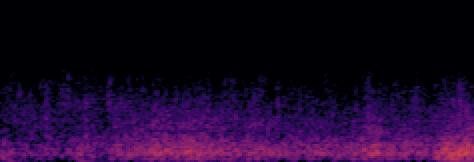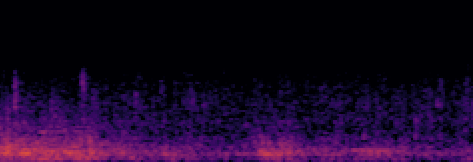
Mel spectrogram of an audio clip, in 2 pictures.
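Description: Steady rain pours down with a broad hiss while low thunder rumbles, swelling loudest around the middle and again briefly near the end. No voices are present.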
